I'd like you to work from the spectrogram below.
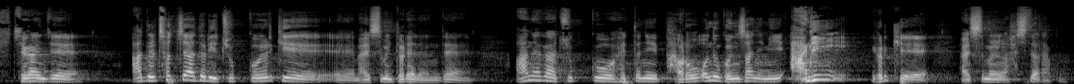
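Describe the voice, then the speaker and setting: Male pastor, devotional sermon, earnest rhetorical questions, long hall echo. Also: medium pitch. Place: church.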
